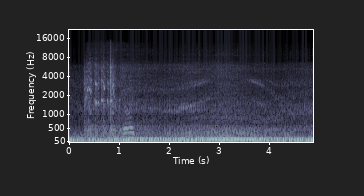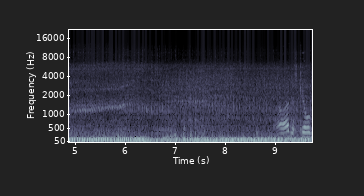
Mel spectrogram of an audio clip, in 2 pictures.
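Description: An Indian motorcycle engine runs close by with a steady, deep, loud rumble, and a voice is briefly heard over it.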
